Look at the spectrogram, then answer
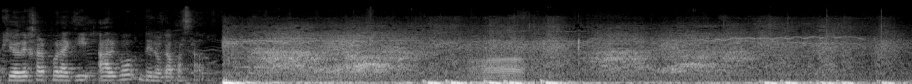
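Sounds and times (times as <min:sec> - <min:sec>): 
speech: 0:00.0 - 0:02.2
concert crowd cheering and ovation: 0:02.2 - 0:09.1
heavy low thumps: 0:02.2 - 0:09.1.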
